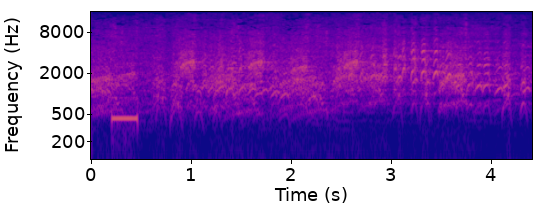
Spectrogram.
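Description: The last beep of a telephone busy tone just after the start, then a loud, dense chorus of many quick overlapping chirps for the rest.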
